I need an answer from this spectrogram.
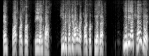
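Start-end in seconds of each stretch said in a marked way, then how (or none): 1.8-2.2 high character voice. Acted. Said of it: "said Moto".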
